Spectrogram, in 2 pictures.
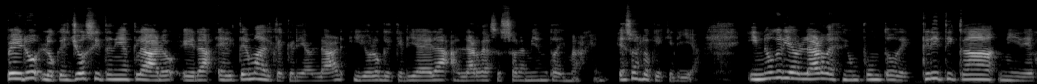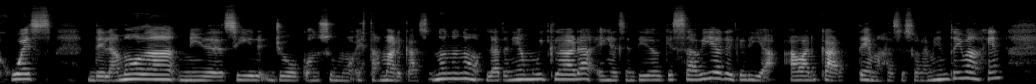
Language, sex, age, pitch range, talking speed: Spanish, female, 20-39, 190-235 Hz, 210 wpm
